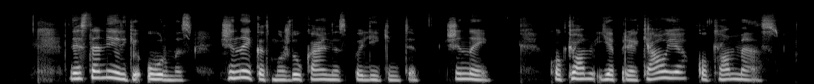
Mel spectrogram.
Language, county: Lithuanian, Vilnius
